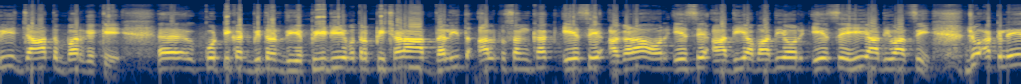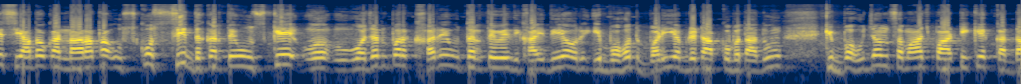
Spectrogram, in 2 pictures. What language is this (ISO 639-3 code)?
hin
